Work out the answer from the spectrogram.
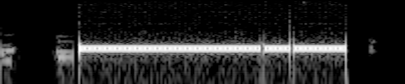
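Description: A telephone line tone plays while a call is being transferred: one steady, mid-pitched electronic tone holds for about two seconds with two brief dips, and short clipped sounds come just before and after.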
